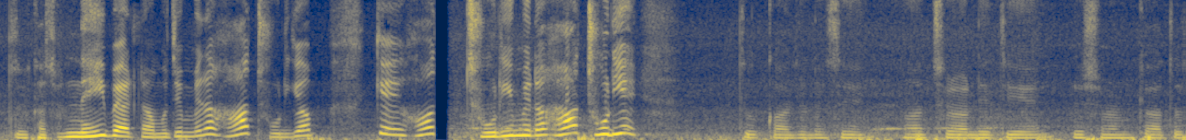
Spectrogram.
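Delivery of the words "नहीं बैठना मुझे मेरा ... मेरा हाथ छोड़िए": high, building demand to let go; angry protest. Acted. Kajal struggling free of Reshma's grip, high angry protest. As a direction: protest higher and louder as it goes.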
